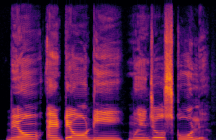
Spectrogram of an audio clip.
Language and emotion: Sindhi, neutral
